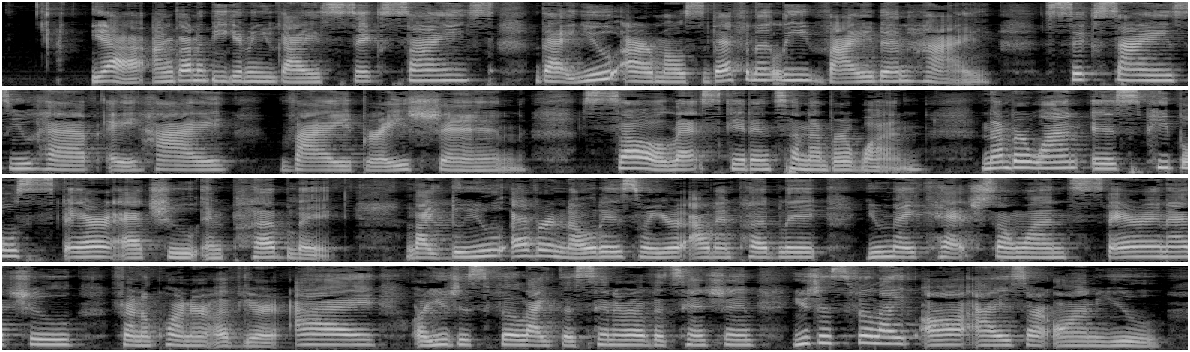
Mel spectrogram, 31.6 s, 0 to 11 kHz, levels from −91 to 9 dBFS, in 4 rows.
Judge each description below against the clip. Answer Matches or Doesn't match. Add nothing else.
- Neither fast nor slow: Matches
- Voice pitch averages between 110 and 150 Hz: Doesn't match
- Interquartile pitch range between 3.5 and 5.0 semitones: Doesn't match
